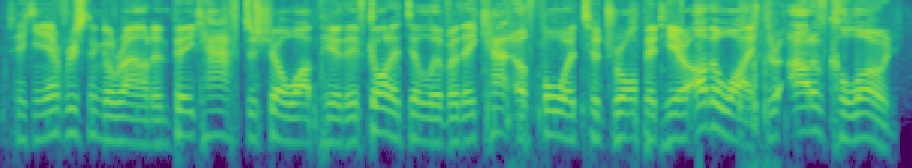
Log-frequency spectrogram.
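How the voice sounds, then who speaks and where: A man's voice: a little high, quick pace, music in the background. A man working as an esports caster, calling live play-by-play in dramatic, punchy short phrases. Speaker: esports commentator. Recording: game gunfire and clicks behind voice. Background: game gunfire and clicks.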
